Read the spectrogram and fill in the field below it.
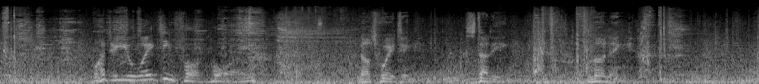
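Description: A middle-aged man talks with animation over a microphone.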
